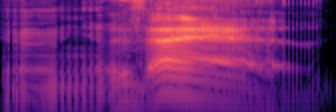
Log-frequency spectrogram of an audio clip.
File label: Mumble; Salvatore; zelda sounds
